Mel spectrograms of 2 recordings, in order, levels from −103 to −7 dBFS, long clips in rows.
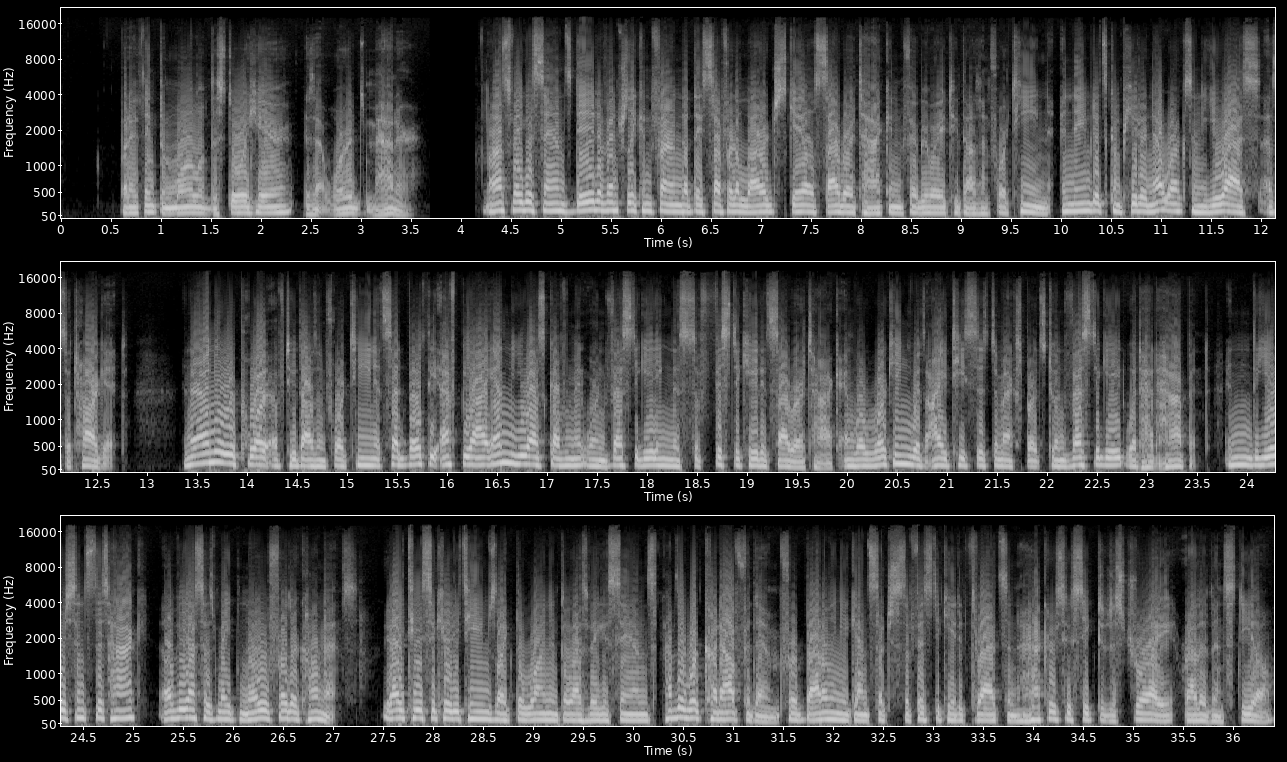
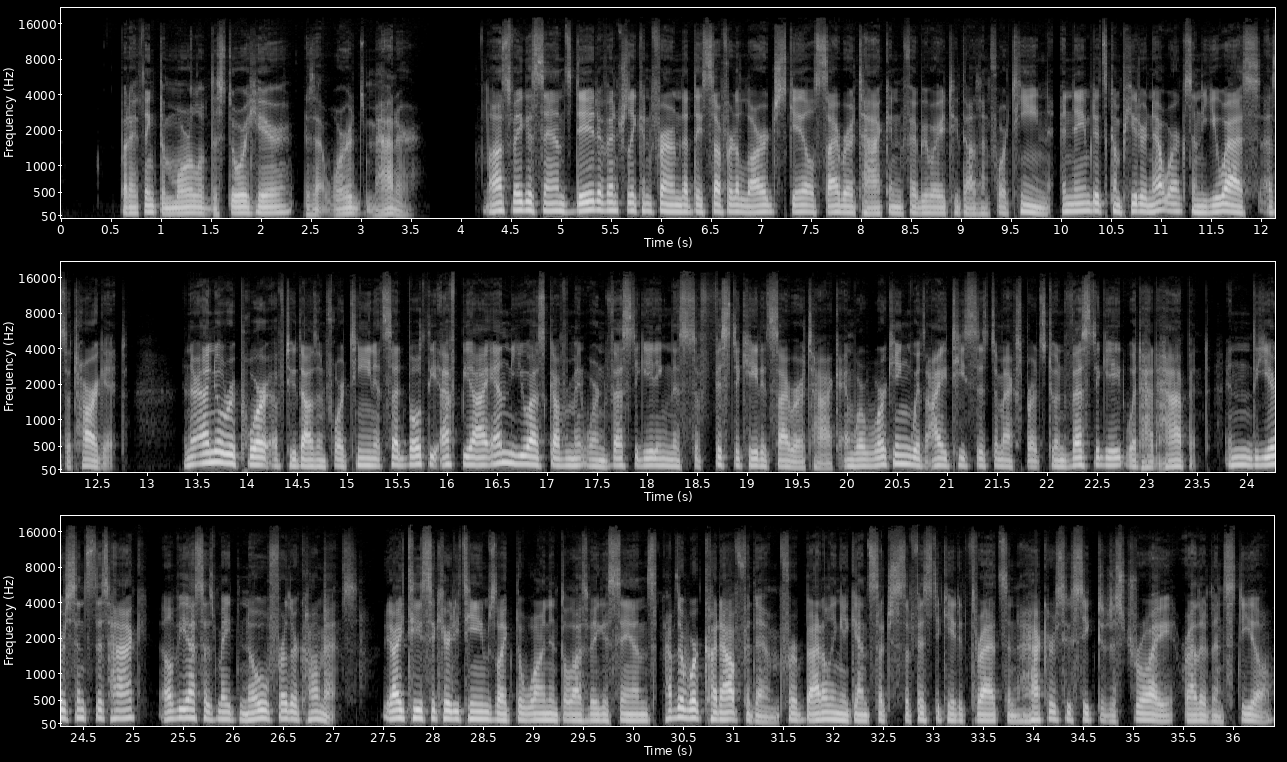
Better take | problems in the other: second | distortion; heavy; 6 dB below the speech

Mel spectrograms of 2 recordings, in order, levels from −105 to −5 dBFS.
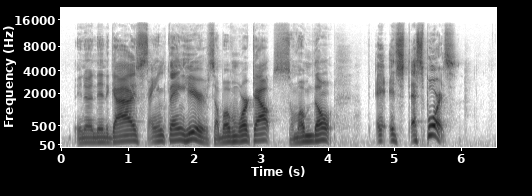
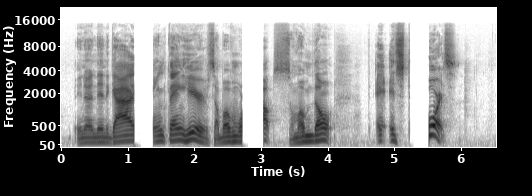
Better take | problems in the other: first | audio cutting out; at 1 s, at 2.5 s and at 5 s

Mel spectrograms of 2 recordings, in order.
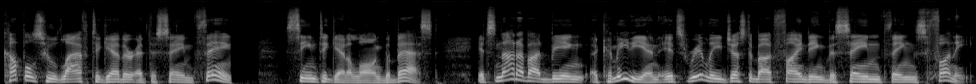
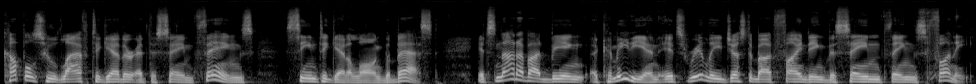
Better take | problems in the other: second | audio cutting out; at 2.5 s

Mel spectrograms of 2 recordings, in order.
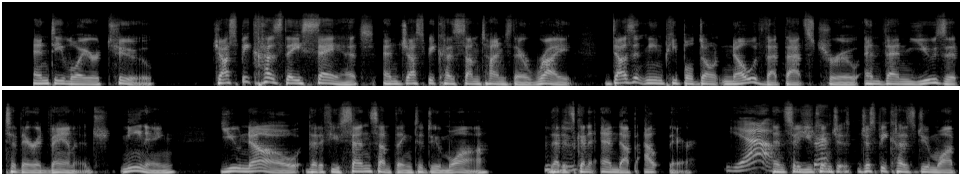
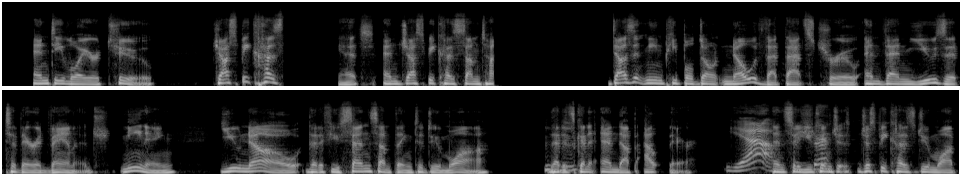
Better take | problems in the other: first | audio cutting out; at 3 s for 0.5 s and at 5 s for 1 s

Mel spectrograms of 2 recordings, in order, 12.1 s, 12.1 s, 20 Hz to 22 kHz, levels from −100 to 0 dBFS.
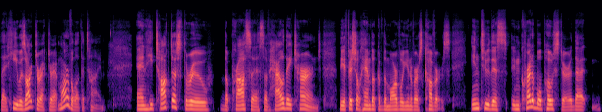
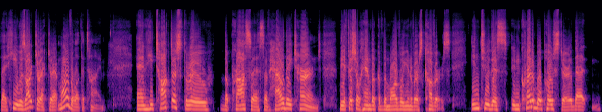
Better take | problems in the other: first | distortion; heavy; 7 dB below the speech

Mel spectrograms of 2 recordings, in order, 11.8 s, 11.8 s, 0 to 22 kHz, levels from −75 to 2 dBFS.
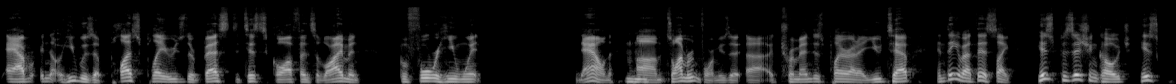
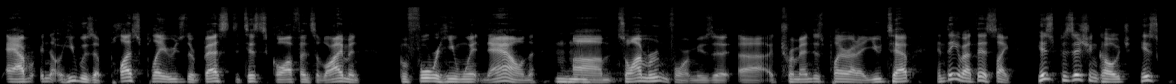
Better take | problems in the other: second | audio freezing; at 5 s for 1 s

